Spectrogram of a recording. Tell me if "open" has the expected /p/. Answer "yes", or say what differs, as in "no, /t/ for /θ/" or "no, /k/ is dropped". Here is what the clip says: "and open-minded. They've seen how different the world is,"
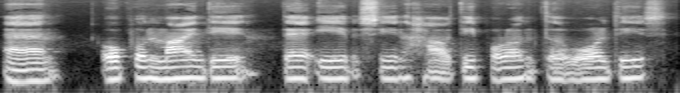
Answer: yes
